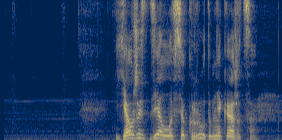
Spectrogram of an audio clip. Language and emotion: Russian, positive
